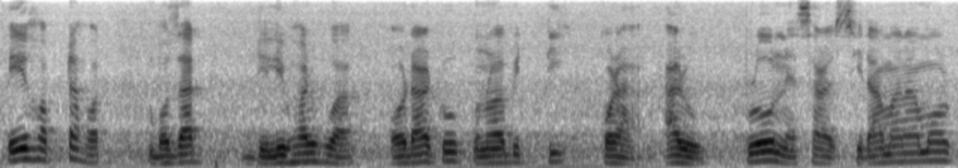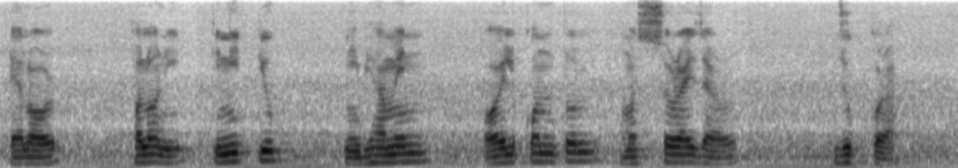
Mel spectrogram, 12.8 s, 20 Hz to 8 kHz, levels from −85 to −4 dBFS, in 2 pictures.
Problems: constant background noise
